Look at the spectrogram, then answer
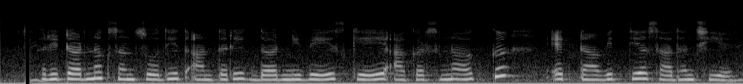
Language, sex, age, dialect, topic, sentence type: Maithili, female, 18-24, Eastern / Thethi, banking, statement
